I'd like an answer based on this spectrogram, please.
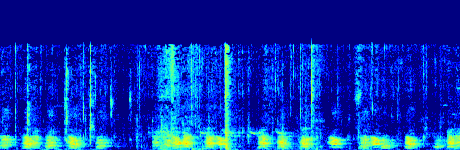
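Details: Eating feral puppy growls in steady pulses about twice a second, each a tonal, throaty burst, with a brief pause midway before the rhythm resumes.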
